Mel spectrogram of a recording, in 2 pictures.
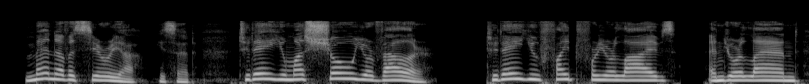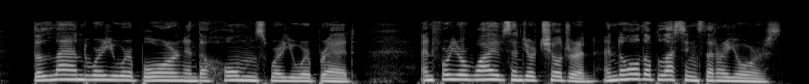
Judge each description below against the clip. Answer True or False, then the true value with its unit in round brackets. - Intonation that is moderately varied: True (4.0 semitones)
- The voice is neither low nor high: False (195 Hz)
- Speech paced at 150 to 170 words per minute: False (180 wpm)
